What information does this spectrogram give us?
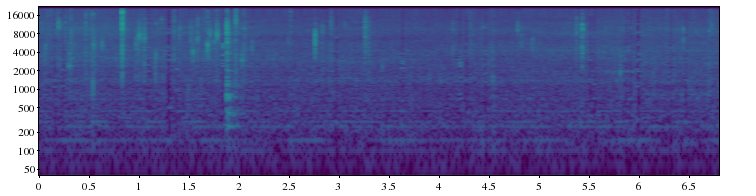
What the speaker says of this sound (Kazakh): Тұрған майға бауырсақтарды салып, сарғайтып, екі жағын сарғайтып пісіріп аламыз.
